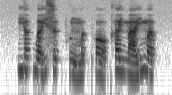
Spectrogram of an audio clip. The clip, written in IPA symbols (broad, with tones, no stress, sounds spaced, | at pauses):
j ɐ˧ k̚ w ɐ˨˥ j s ɵ˨˥ t̚ pʰ ʊ˨˩ ŋ m ɐ˨ k̚ pʰ ɔː˨˩ kʰ ɐ˧ j m aː˨˥ j m ɐ˧ p̚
